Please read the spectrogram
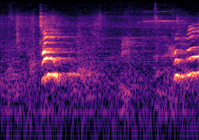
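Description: A small dog gives one short, high-pitched bark about half a second in.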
